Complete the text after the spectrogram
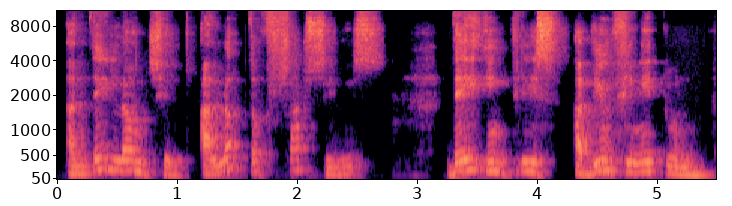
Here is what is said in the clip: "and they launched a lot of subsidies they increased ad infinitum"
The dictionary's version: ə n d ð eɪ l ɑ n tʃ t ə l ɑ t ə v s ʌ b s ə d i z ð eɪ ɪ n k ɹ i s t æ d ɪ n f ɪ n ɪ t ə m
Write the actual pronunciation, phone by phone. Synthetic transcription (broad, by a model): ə n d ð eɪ l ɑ n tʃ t ə l ɑ t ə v s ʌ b s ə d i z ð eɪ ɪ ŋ k ɹ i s æ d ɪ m f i n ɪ t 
